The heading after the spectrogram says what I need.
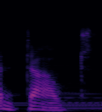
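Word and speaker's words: doubt: अंदर बी है, लेकिन इसको कहा जाएगा डाउट, बी साइलेंट है।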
